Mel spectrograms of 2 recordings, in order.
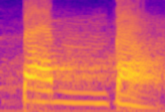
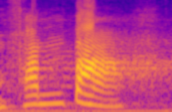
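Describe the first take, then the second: First: Panta said with P replacing F; Sundanese P for F. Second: Said in the usual way. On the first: Shown as a demonstration. Teacher corrects Fanta to the local form, Sundanese P in Panta. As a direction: hit Panta with a plosive P. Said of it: "Orang Sunda itu bukan minum Fanta". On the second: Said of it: "bukan minum Fanta".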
